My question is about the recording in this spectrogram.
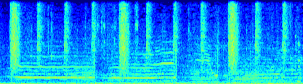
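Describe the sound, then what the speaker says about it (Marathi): Road traffic crawls in a heavy jam, a loud, constant low rumble of engines with short repeated bursts and drawn-out tonal notes layered over it, all close by. "लागलंय आम्हाला ट्रॅफिक जाम"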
